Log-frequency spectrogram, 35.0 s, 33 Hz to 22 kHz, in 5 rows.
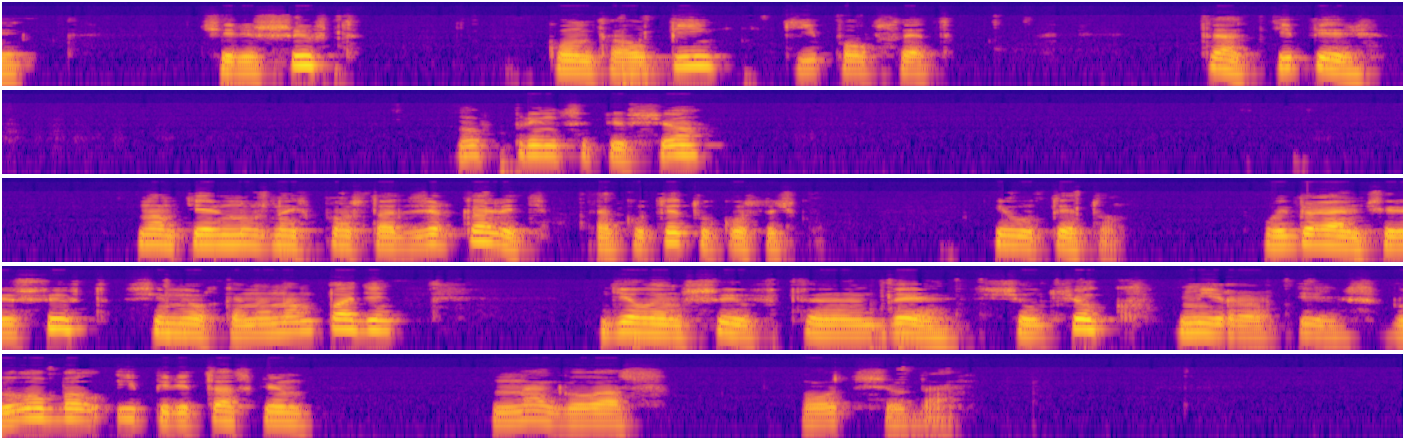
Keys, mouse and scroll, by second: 1.3 shift+click, 3.1 ctrl+p, 5.0 middle click, 5.5 middle click, 13.6 middle click, 15.7 shift+click, 16.9 click, 18.0 click, 19.1 shift+click, 21.8 KP_7, 22.9-24.2 scroll down 1, 25.4 shift+d, 26.3 right click, 28.3 click.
